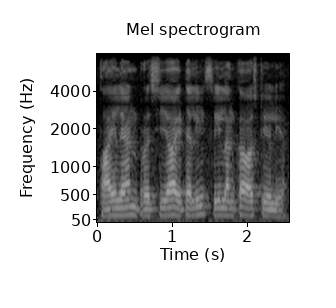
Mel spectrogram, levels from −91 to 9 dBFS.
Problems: constant background noise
